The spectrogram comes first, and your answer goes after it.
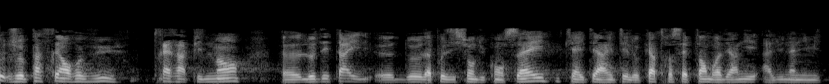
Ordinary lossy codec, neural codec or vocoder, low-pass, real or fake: MP3, 24 kbps; none; 5.4 kHz; real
